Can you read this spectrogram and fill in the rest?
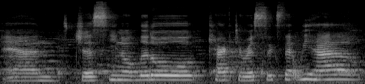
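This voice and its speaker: A woman's voice: mid-range voice, fairly even intonation, normal speed, echoey room, over music, low-quality recording. A young adult woman who grew up in the United States, a hairstylist chatting casually and laughing often. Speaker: hairstylist and co-host. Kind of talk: casual chat.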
